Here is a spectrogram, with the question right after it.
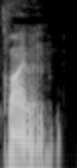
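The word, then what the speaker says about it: Klieman: Is that how you pronounce it? Kleiman? – I don't know. I think Kleiman so. Or Kleiman? – I think it's Kleiman.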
